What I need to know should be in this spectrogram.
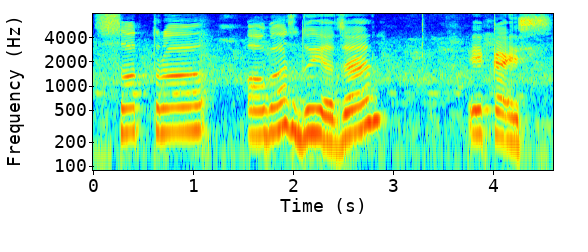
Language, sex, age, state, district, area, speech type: Nepali, female, 45-60, West Bengal, Darjeeling, rural, spontaneous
